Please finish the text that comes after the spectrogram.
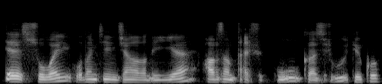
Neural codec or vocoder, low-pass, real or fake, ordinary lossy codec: codec, 16 kHz, 1 kbps, FunCodec, trained on Chinese and English, 50 frames a second; 7.2 kHz; fake; none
